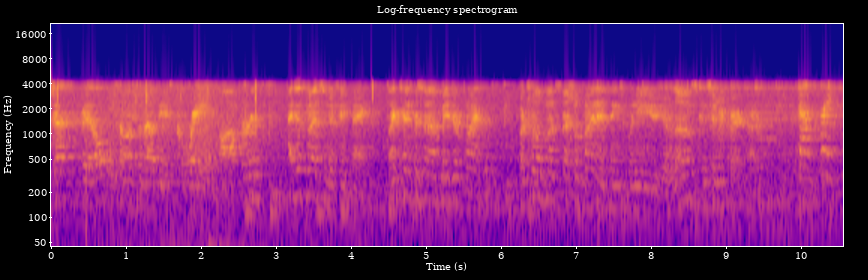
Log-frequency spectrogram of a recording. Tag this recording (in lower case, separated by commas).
speech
